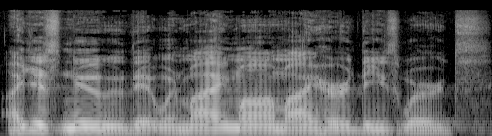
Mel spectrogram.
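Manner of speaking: ordinary delivery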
